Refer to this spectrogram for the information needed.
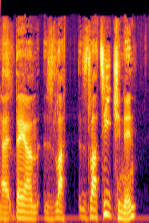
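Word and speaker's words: Dejan Zlatičanin: Dejan Zlatichinin, the new pronunciation as I've been told.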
